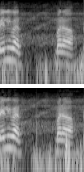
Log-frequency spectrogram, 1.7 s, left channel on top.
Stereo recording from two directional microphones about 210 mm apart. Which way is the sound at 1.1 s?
10° left (ahead or behind).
